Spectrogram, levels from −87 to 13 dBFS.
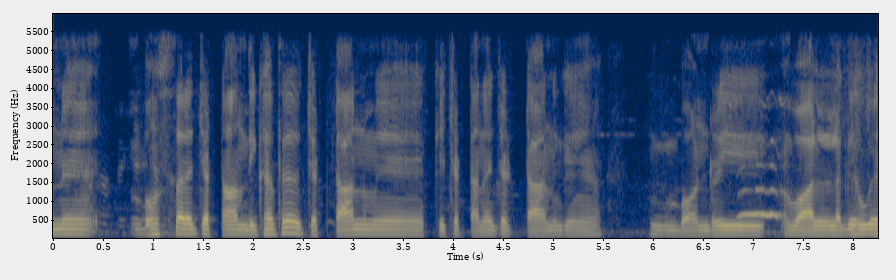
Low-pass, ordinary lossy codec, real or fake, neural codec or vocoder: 5.4 kHz; none; real; none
